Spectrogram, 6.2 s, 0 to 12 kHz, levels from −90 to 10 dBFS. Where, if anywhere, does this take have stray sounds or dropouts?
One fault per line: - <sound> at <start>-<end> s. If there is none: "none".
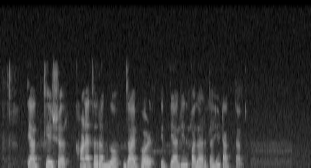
none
